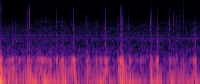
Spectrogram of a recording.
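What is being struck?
Plastic headphone headband.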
